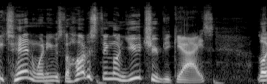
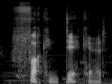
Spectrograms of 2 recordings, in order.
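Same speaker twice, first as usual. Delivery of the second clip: ordinary talk, nothing marked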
